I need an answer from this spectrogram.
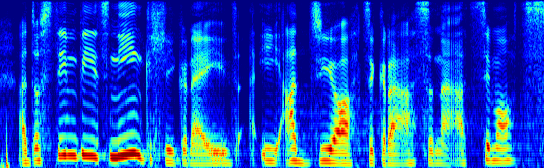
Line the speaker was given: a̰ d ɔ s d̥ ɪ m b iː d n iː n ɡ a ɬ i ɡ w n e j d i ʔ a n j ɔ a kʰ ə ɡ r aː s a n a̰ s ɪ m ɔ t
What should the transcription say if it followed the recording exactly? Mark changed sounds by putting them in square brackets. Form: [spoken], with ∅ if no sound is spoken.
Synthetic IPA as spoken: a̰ d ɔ s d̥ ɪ m b iː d n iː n ɡ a ɬ i ɡ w n e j d i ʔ a [d] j ɔ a [tʰ] ə ɡ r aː s [ə] n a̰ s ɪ m ɔ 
